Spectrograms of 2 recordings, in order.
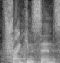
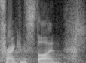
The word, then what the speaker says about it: frankincense: day and age and we often mispronounce frankincense and and you know you'll hear Kids all the Time call it Frankenstein and myrr I think most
